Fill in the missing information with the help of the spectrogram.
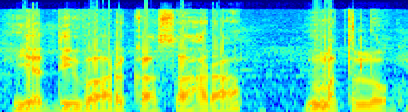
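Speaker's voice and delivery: ordinary talk, nothing marked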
